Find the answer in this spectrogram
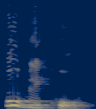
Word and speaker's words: público: Público. Publico. Notem que aqui o pu é a sílaba mais forte. Agora, por exemplo, se eu fizesse o quê? Tirasse esse acento agudo, ficaria publico, já fica totalmente outra palavra.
